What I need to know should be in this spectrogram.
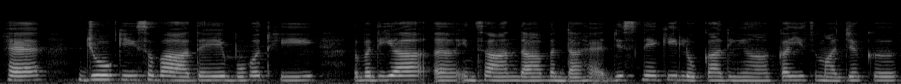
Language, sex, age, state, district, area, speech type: Punjabi, female, 30-45, Punjab, Amritsar, rural, spontaneous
